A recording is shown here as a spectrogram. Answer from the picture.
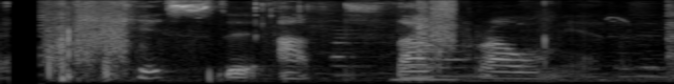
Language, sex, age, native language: Icelandic, female, 9, Icelandic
